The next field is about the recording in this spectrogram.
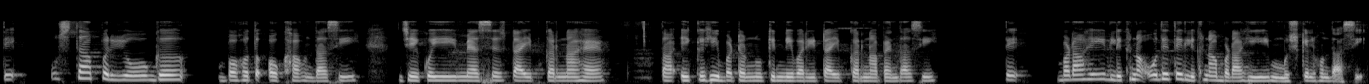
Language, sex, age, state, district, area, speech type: Punjabi, female, 45-60, Punjab, Tarn Taran, urban, spontaneous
